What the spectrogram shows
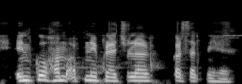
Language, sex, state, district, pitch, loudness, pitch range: Hindi, male, Uttar Pradesh, Budaun, 175 Hz, -17 LUFS, 165-185 Hz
